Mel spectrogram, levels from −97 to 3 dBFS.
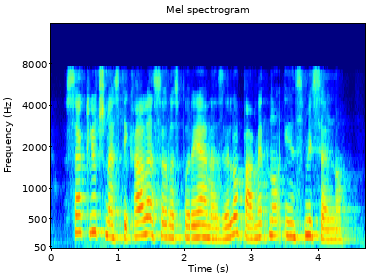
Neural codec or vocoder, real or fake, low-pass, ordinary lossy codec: codec, 16 kHz, 2 kbps, FunCodec, trained on Chinese and English, 25 frames a second; fake; 7.2 kHz; none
